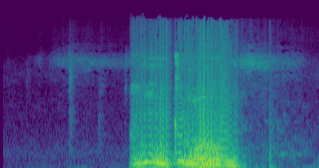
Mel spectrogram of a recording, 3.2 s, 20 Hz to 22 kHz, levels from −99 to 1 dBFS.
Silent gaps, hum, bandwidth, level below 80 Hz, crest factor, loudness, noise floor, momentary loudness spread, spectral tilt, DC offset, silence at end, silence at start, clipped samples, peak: none; none; 14.5 kHz; -34 dBFS; 20 dB; -20 LUFS; -67 dBFS; 18 LU; -7 dB/octave; under 0.1%; 0.45 s; 1.3 s; under 0.1%; -2 dBFS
